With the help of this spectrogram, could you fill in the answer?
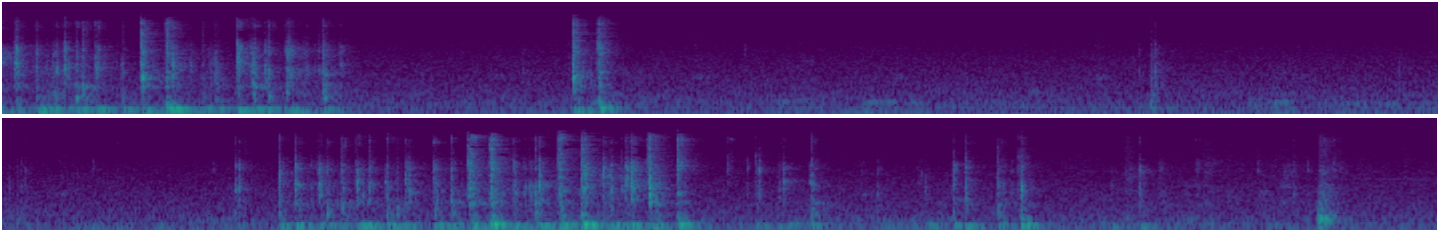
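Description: Fingertips type on a full-size white and mint plastic computer keyboard with a hollow housing, resting on a wooden desk. Short bursts of sparse, clicky key taps with a hollow low thump come at the start and again near the middle, separated by a long quiet stretch with only a few isolated taps. A final scattering of single keystrokes trails off at the end.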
